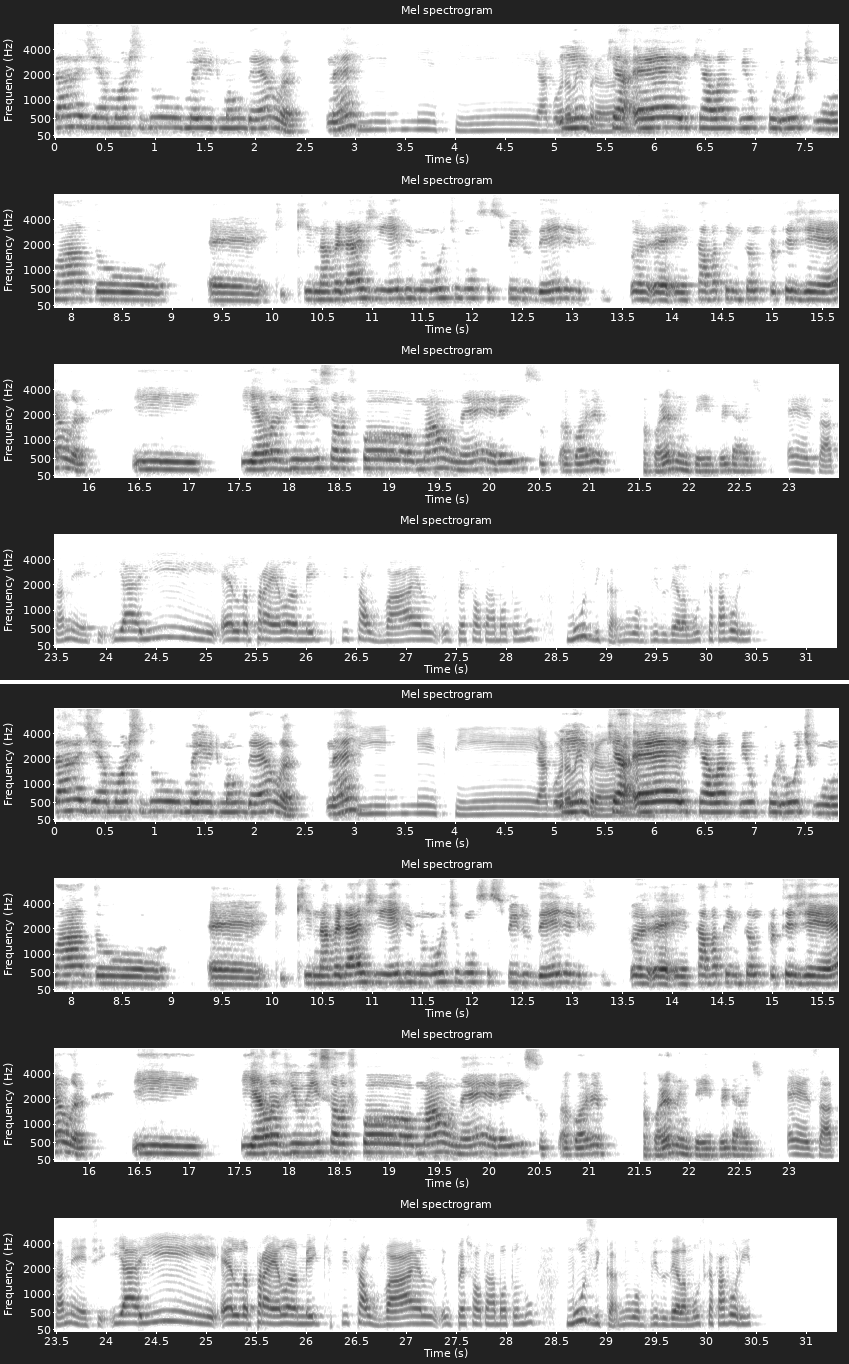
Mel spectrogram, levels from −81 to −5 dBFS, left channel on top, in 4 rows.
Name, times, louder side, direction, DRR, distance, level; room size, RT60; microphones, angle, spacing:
voice 1, 0.0-2.4 2.7-3.1 5.0-8.9 9.4-13.2 13.6-16.0 16.4-17.1 17.5-21.2 21.5-22.7, right 4 dB, 40° right, 0.8 m, -32 dB
voice 2, 3.0-6.0 23.0-30.5, right 6 dB, 90° right, 0.6 m, -39 dB
12.5 x 11.5 x 2.5 m
head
